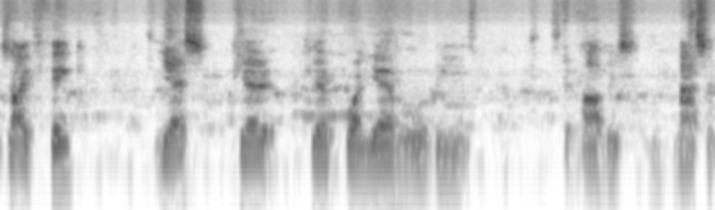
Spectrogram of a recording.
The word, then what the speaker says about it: Poilievre: So I think yes, Pierre Poilievre will be an obvious massive improvement over. Is that how you say it? I mean, if you say it with the proper French accent, yeah, it's Poilievre.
